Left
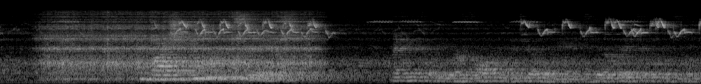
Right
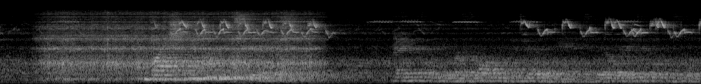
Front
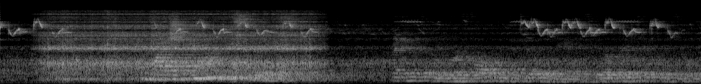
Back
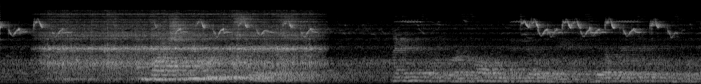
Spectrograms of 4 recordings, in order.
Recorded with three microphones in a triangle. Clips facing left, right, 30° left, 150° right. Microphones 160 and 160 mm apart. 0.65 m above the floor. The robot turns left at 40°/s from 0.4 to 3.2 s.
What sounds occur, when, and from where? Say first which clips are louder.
1.4 s a woman speaking: left 1 dB, back 2 dB; straight behind, 4 m; by 3.0 s 115° left, 4 m
3.9 s a man speaking: left 1 dB, even; 115° left, 5 m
